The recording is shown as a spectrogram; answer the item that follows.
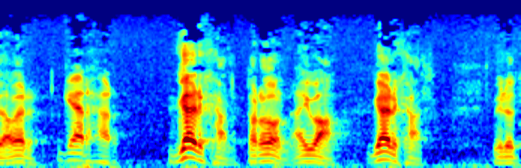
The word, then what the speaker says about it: Gerhard: de aligerar está bien está bien como lo pronunció usted a ver qué hará heart gerhard perdona iba a cargar pero tengo que aprender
